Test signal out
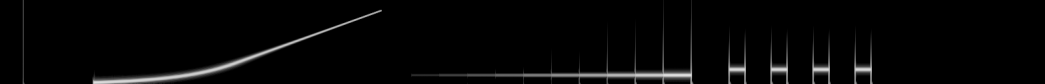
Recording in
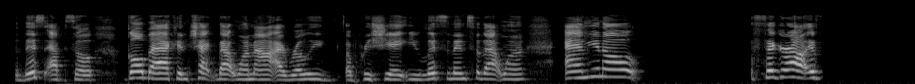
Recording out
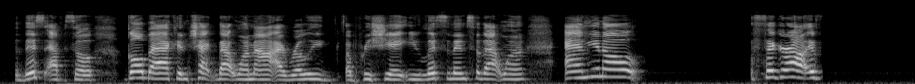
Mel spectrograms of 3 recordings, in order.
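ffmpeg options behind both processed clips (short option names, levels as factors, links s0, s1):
-filter_complex "[0:a]lowshelf=f=76:g=10.5,asplit=2[s0][s1];[s1]alimiter=limit=0.158:level=0:latency=1:release=244,volume=0.75[s2];[s0][s2]amix=inputs=2:normalize=0,volume=1.5"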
